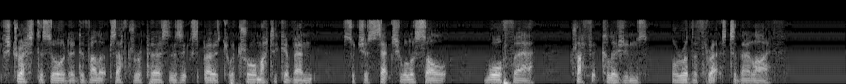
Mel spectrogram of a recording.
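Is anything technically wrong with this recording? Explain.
Yes, two faults run through the whole speech clip.

DECT cordless phone buzz, throughout: a nearby DECT handset or base sends a radio burst every 10 ms, and the audio circuit rectifies it into sound. The result is a thin, steady 100 Hz buzz with a comb of harmonics, sitting roughly 25 dB below the speech.

Opus compression, throughout: the speech turns rough and grainy, and nothing is heard above 8.2 kHz. This points to a heavily squeezed stream, likely Opus in its music mode at a low bitrate around 12 kbps, where starved bands get filled with folded or noise-like content.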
